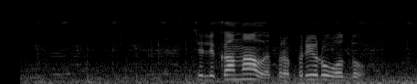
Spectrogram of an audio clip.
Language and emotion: Russian, sad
